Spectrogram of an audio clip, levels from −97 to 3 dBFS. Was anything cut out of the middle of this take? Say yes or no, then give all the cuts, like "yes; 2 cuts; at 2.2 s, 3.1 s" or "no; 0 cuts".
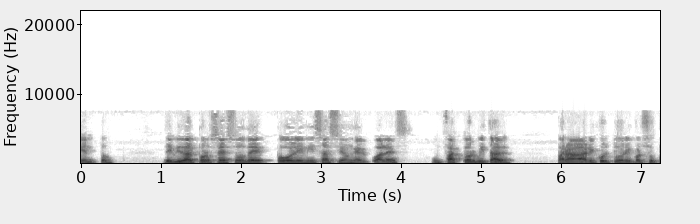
no; 0 cuts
